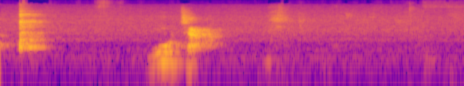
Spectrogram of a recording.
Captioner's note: obnoxious British accent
